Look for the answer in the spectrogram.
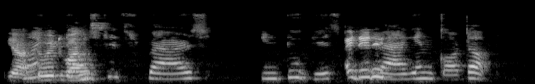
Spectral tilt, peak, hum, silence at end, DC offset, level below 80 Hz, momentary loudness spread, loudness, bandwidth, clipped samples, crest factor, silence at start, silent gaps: -1.5 dB/octave; 0 dBFS; none; 0.5 s; under 0.1%; -72 dBFS; 21 LU; -18 LUFS; 11.5 kHz; under 0.1%; 20 dB; 0.1 s; none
